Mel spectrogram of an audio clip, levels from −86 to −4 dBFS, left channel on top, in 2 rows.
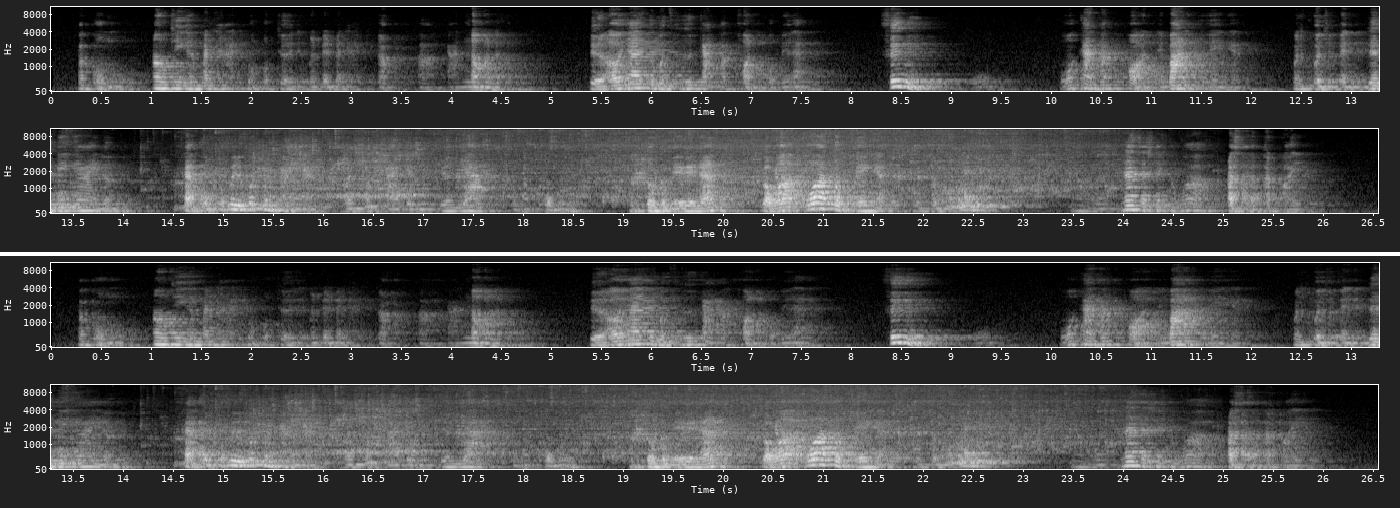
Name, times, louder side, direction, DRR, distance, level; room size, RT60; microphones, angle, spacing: voice 1, 0.3-0.7 1.0-3.3 3.7-4.5 5.4-6.6 6.9-7.5 8.3-8.7 9.2-9.4 10.1-11.9 12.4-13.9 14.6-15.9 16.2-17.6 17.9-18.5 19.1-19.9 20.4-21.6 21.9-22.6 23.5-25.8, left 1 dB, 85° left, -4 dB, 6.1 m, -26 dB
Toilet flush, 13.2-25.0, left 1 dB, 5° left, 2.6 m, -34 dB
28.0 x 13.0 x 3.1 m, 1.3 s
head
